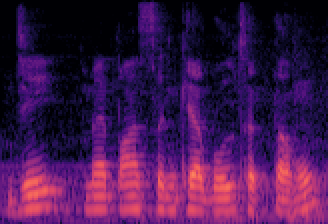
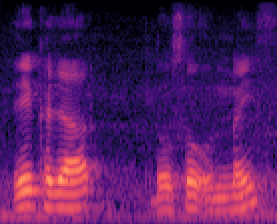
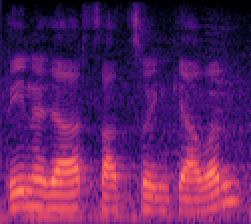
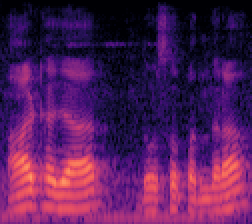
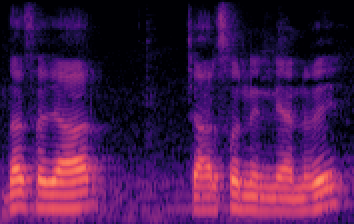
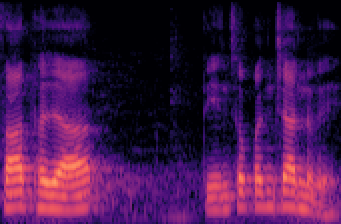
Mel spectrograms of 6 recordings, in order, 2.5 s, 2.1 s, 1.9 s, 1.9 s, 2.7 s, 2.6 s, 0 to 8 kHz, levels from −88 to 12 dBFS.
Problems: background sounds at intervals, background conversations at intervals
